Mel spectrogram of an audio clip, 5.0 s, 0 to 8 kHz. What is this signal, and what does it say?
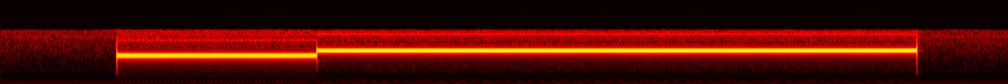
Two-tone page, heard as a one-second tone, then a three-second tone, about 950 then 1220 Hz, with noise. It is heard from 0.6 to 4.6 s.
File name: pager / 41 RESCUE DUTY / wcalert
